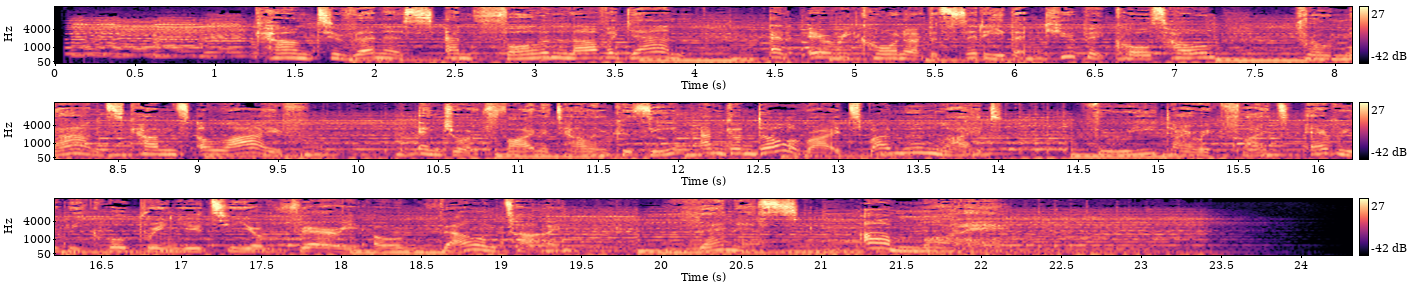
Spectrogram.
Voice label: English Singaporean Female; Italy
